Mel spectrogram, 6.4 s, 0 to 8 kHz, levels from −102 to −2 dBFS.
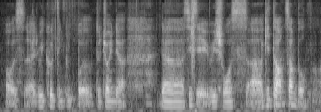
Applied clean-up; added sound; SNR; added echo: neural separator model SepFormer DNS4.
